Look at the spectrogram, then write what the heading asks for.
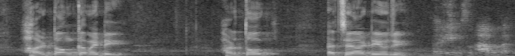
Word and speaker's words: Hartog: हरटोग committee spelling HARTOG. हरटोग committee ये भी education related थी. 1929. TOC के लास्ट में HORTOG. हरतोग.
